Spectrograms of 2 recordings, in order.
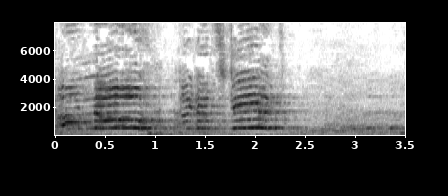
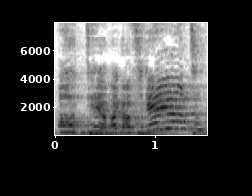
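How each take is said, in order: First: Very high, loud, drawn-out mock wail; hammed-up horror. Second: Loud, high exclamation of sudden realization; mock dismay. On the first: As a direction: wail it slowly in exaggerated dismay. Repeats the realization, more exaggerated. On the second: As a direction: play up the shock of being conned. Acting out realizing he was scammed.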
